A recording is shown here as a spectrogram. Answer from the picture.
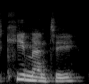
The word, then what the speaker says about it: Chimenti: Technically, it's Chimenti because it's Italian, but I was raised with a Spanish family, so they say Chimenti.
